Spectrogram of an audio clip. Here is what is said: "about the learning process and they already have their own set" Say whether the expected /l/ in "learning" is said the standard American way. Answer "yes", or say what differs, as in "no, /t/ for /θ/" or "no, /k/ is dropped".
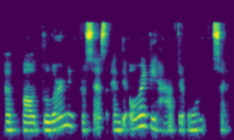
yes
